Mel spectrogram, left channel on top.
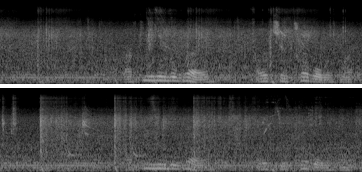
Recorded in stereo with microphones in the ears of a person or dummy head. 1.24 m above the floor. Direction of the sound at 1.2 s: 70° left (ahead or behind).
